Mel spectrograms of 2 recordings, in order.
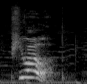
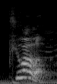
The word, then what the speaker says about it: Puyallup: p u l up Puyallup the Pu is pronounced together like the Japanese pronunciation Pew this is what I've been told so Puyallup not that he's not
